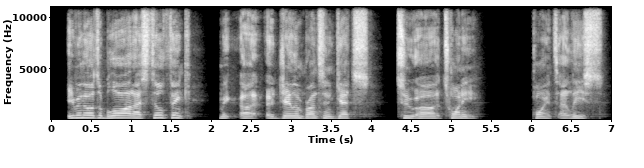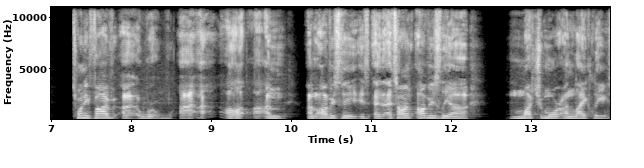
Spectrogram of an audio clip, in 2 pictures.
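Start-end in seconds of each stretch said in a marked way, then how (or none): 7.9-14.0 stuttering, tripping over words. Talking to listeners about a game prediction, stuttering. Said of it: "So sorry for stuttering".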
